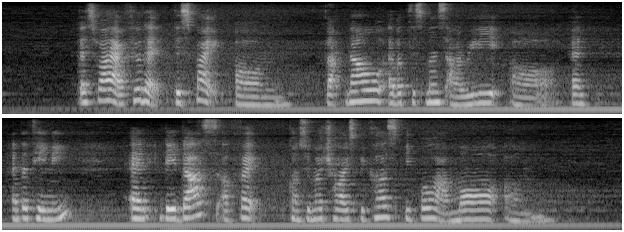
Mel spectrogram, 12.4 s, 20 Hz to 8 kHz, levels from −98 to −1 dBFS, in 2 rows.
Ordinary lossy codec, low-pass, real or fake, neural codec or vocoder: none; none; real; none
